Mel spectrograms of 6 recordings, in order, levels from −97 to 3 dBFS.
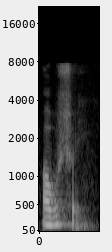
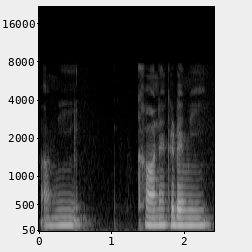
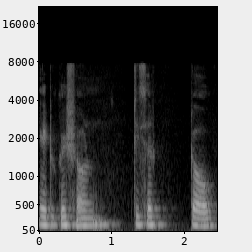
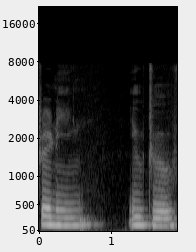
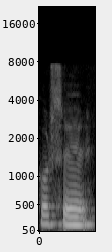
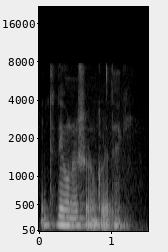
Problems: none marked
